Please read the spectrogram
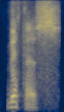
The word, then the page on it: mythus: American English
